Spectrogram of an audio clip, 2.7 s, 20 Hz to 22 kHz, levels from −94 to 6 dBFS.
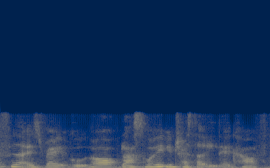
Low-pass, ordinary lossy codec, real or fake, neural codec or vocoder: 7.2 kHz; none; fake; codec, 16 kHz, 2 kbps, X-Codec, HuBERT features, trained on LibriSpeech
